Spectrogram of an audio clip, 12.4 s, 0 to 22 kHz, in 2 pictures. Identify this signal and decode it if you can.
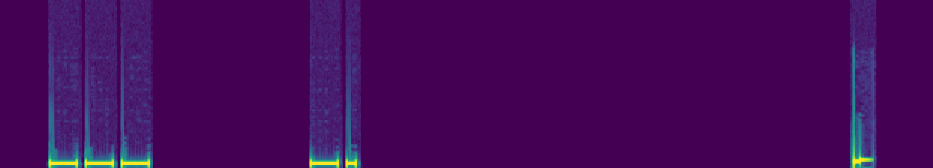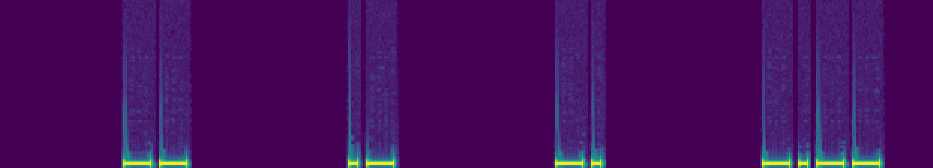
Morse code, heard as a keyed tone, about 20 wpm, spaced as for 7 wpm, 700 Hz. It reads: ON MANY
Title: 6x Character Spacing - Top 300 Words - 20wpm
